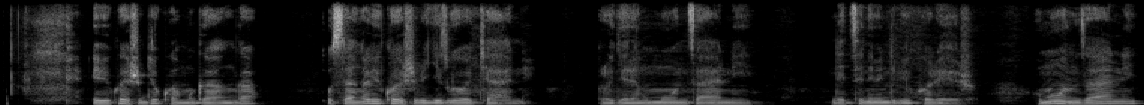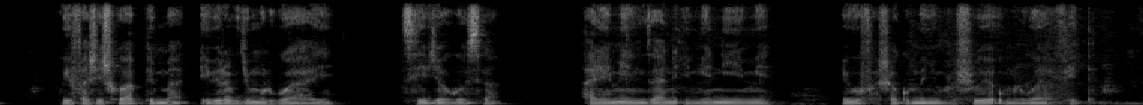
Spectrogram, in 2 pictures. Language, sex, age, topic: Kinyarwanda, male, 18-24, health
